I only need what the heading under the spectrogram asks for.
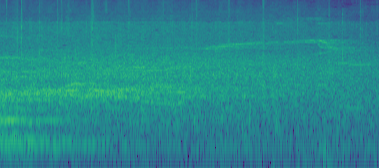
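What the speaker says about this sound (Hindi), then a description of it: "हमारे एमडी एंड सीईओ श्रीमान संजीव सर के लिए भी एक जोरदार तालियां" Steady, sustained applause from an audience at a company direct-selling event, a dense continuous wash of clapping that slowly fades slightly over several seconds, with no voices on top.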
